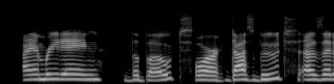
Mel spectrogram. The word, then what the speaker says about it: Boot: Boat in German is just pronounced boat.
